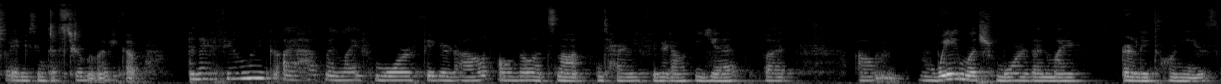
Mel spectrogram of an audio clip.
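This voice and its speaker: A woman whispers at a moderate pace. Room echo is audible, along with noticeable background noise. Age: 30s. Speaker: lifestyle vlogger. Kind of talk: casual vlog talk. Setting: hotel room. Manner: whispering.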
